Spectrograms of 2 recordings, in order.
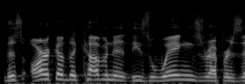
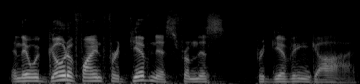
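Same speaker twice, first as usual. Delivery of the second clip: ordinary delivery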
